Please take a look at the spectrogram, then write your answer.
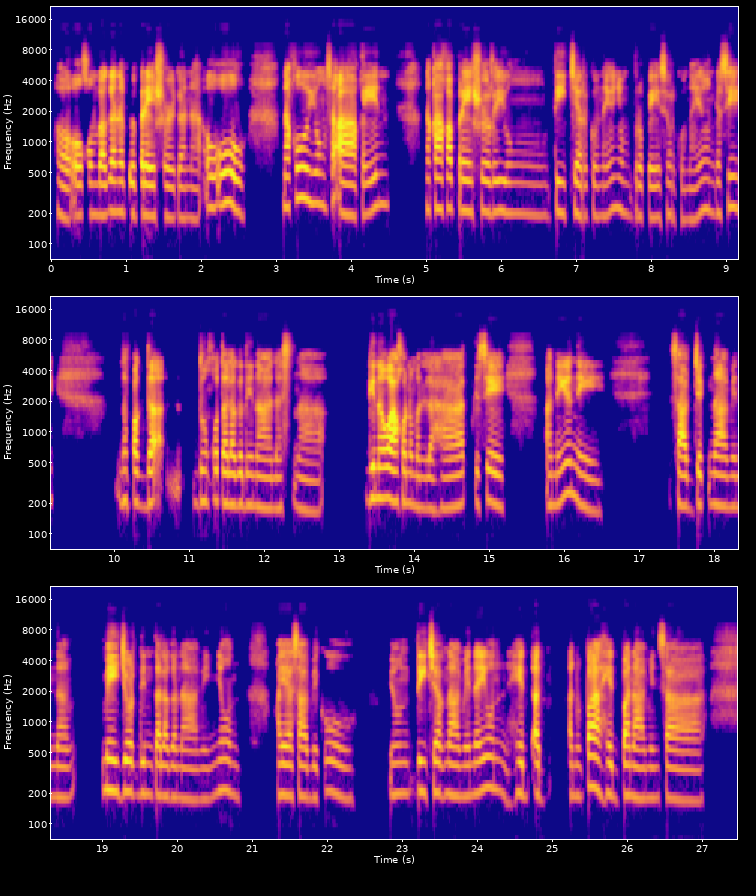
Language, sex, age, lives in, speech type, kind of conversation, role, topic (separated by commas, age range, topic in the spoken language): Filipino, female, 25-29, Philippines, conversation, unstructured, none, Ano ang nararamdaman mo tuwing may pagsusulit?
